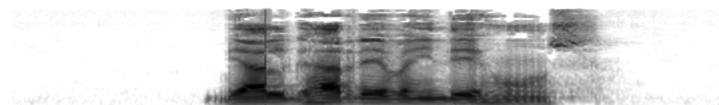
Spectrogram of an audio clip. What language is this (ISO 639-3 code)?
xhe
